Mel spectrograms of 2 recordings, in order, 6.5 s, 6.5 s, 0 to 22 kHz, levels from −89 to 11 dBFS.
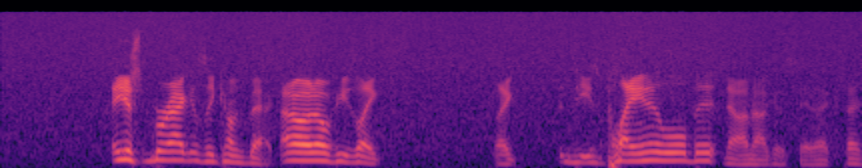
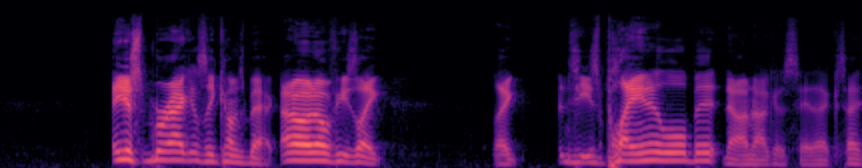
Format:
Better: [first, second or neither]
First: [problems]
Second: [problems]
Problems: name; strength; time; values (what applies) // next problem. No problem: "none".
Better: second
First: hiss; noticeable; throughout; 10 dB below the speech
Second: none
